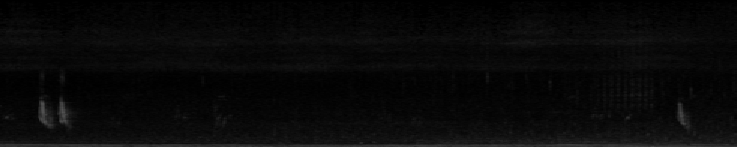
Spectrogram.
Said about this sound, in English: As you continue to walk, you can hear a little river in the distance.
